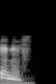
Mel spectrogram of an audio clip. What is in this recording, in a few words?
Vocal "Finished", Phone Voice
